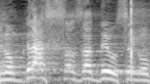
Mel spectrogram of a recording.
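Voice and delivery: normal talking voice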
